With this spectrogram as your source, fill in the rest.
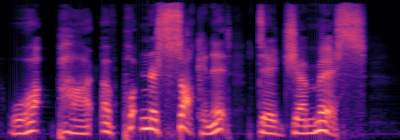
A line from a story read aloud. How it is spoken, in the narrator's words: the driver growled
